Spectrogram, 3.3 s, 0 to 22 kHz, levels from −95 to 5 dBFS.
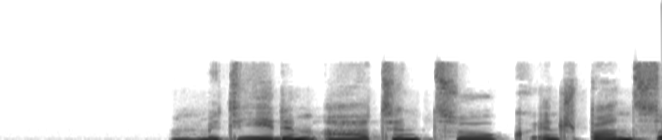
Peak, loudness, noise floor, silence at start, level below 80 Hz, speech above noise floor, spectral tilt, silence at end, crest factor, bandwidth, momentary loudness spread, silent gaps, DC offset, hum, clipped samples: -4 dBFS; -20 LUFS; -83 dBFS; 0.85 s; -54 dBFS; 65 dB; -6 dB/octave; 0 s; 16 dB; 12.5 kHz; 7 LU; none; under 0.1%; none; under 0.1%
